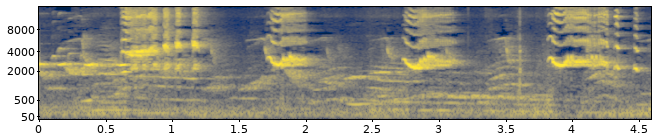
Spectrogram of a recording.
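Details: White-rumped shama, a contest bird, in a training recording of 'roll tembak' material: loud harsh buzzy bursts at high pitch in about four groups, each ending in rising rasping notes, with a faint low hum beneath.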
